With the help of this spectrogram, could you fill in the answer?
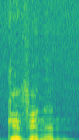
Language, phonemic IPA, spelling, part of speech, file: German, /ɡəˈvɪnən/, gewinnen, verb, De-gewinnen.ogg
- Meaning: 1. to win; to be victorious 2. to win something; to gain 3. to win over; to persuade 4. to win or extract a resource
